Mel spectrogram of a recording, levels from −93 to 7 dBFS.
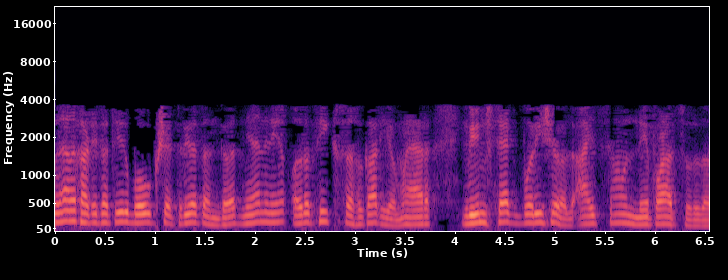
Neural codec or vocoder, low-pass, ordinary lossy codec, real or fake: codec, 16 kHz in and 24 kHz out, 0.6 kbps, FocalCodec, streaming, 2048 codes; 3.6 kHz; MP3, 16 kbps; fake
